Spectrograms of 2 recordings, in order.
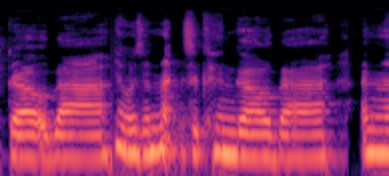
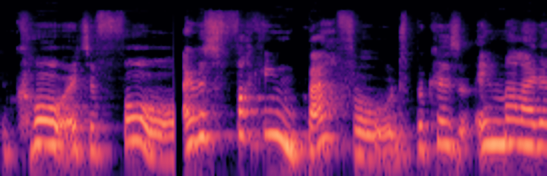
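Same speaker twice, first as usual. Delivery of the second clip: normal talking voice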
